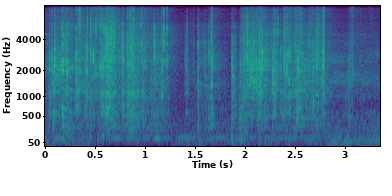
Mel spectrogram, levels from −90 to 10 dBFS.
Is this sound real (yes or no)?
no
